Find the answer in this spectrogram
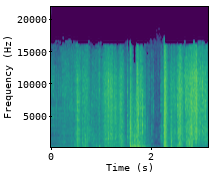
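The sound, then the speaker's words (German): A series of heavy wooden thuds and crashes, with a loud splintering impact midway followed by another sharp crack, as Benjamin Blümchen the elephant smashes and breaks the expensive door of a costume rental shop. “Herr Blümchen, Sie haben meine teure Tür ruiniert.”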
